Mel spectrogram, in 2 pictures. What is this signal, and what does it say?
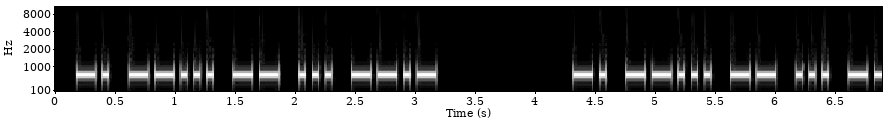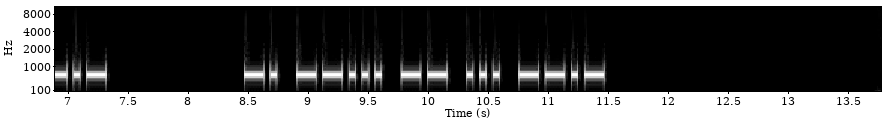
Morse code, heard as a keyed tone, about 22 wpm, 700 Hz. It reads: N7MSQ N7MSQ N7MSQ
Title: USA Call Signs - 5 Characters - Repeated 3x - 22wpm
